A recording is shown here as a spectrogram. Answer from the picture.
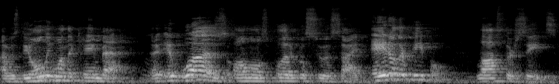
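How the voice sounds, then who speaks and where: Someone with an American accent talks with lively intonation, with noticeable background noise and audible room echo. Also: man. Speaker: political candidate. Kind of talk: candidate forum answer. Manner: fast.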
